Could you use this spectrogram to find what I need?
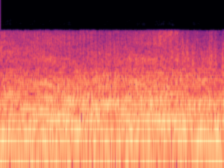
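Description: Drag racing cars, a Chevrolet Camaro and a green Dodge, roar with a loud, continuous engine noise that holds steady throughout with a slight shift in pitch midway.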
